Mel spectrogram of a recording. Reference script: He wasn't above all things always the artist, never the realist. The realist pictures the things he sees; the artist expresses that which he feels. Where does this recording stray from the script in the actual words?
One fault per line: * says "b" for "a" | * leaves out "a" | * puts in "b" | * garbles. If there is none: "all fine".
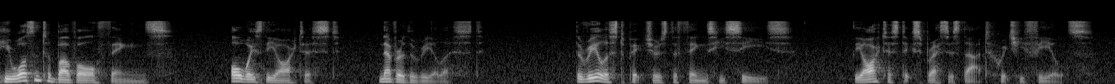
all fine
